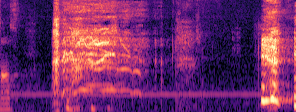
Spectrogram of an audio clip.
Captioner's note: laughing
